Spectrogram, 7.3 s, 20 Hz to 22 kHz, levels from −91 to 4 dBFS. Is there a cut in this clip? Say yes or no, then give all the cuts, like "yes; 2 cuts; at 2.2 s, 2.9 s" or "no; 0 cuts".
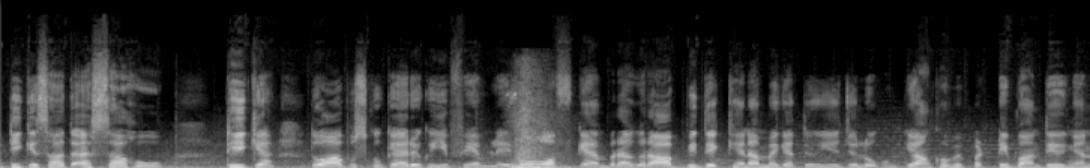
yes; 1 cut; at 3.4 s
